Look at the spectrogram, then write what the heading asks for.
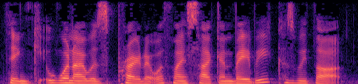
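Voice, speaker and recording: A woman's voice: medium pitch, flat delivery, quick pace, a bit bright. A woman in her thirties, originally from Colombia, a guest on a comedy podcast giving dry one-liners. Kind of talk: casual comedy chat.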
